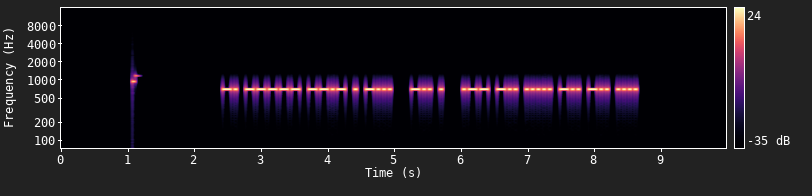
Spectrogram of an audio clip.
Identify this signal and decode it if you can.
Morse code, heard as a keyed tone, about 28 wpm, 700 Hz. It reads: N0QEB DE WD5DDH
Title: USA Callsign DE Callsign 28wpm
